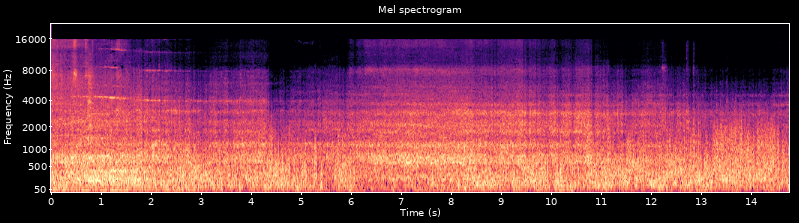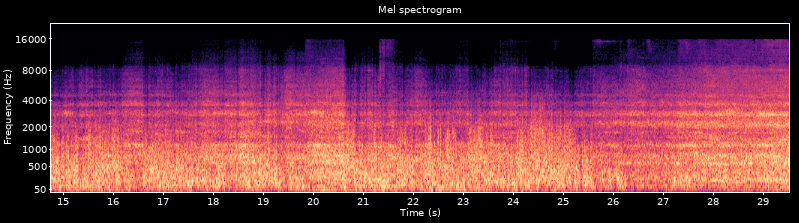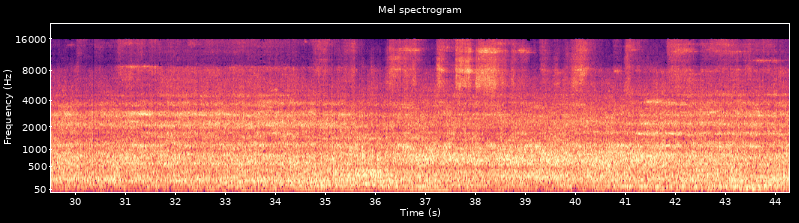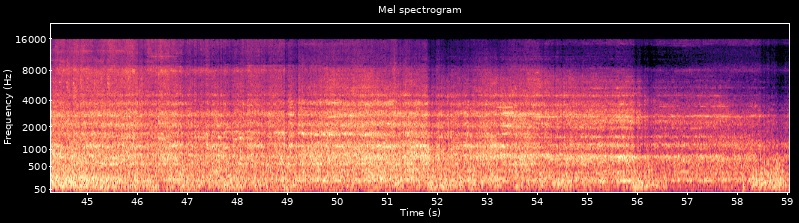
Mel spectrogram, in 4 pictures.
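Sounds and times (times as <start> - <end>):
freight train wagons rumbling: 0.0 - 59.0
wheel squeal: 0.5 - 2.6.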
